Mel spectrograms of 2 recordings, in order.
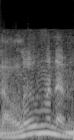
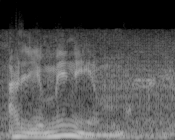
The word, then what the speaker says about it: aluminium: uh uh I said aluminum yesterday and she corrected me I mean very properly she says uh you're pronouncing that wrong it's it's aluminium uh so I'm going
